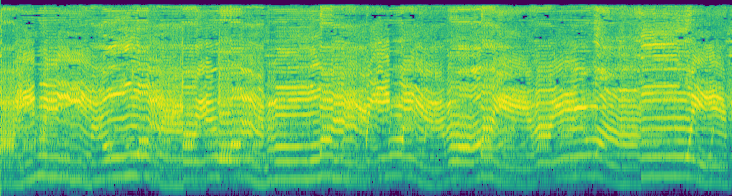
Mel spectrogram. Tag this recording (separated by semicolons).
industrial; voice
